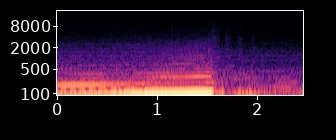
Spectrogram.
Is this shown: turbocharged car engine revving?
yes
